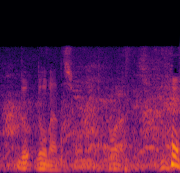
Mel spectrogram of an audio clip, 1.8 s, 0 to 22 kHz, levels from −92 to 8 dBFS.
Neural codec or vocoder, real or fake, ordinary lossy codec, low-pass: none; real; none; 7.2 kHz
